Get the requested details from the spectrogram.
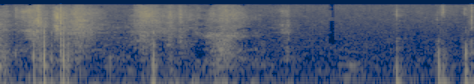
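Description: Long painted fingernails type and tap on the keys of a thin red plastic keyboard cover held upright close to the mic. Sharp, short plastic clicks with low thumps stand out against a steady bed of soft, bright scratchy rustling. A cluster of taps comes early, followed by a quieter stretch and a few more crisp clicks at the end.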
